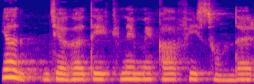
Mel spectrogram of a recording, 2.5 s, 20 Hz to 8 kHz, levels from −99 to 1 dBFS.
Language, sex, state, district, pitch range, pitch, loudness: Hindi, male, Bihar, Jamui, 200-210 Hz, 200 Hz, -25 LUFS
